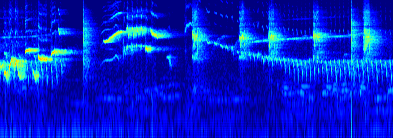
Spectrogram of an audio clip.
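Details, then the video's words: Morning song of a white-rumped shama, played to coach newly caught birds for competitive singing: clear whistles and slurred notes, then a series of short bright bursts repeated roughly every second. "Chòe lửa hót sáng luyện giọng cho bổi hót đấu căng lửa , chòe lửa luyện giọng"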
